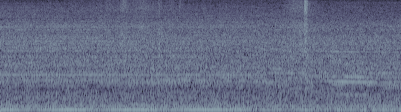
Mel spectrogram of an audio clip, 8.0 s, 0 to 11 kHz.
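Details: 2024 Toyota RAV4 SE in EV mode, fully charged, cold day, heater on: heavy steady low drone with faint whine from under left side of hood; owner likens it to heat pump blades hitting something, loud, whole-car vibration.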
